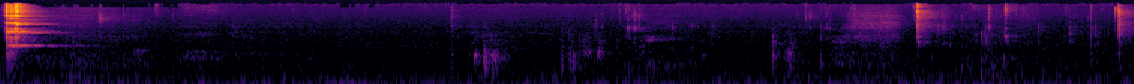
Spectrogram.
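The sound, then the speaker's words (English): Beer glasses clink together once in a toast, a bright ringing tap that fades quickly, followed by quiet small clicks and faint sipping sounds with no talking. “Cheers. Cheers.”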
